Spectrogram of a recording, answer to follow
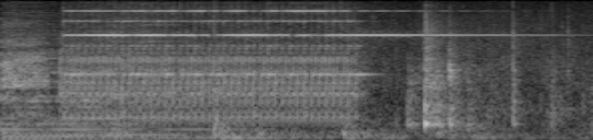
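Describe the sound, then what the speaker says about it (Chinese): A telephone rings with a steady electronic bell tone in an office setting, loud and close for nearly two seconds before stopping, followed by faint handling noises. "你的电话。"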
